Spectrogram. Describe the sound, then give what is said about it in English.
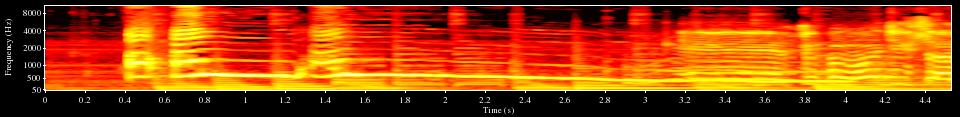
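A person imitates a wolf with one long, loud howl. The pitch slides slowly downward over several seconds, with steady chord-like backing sounds underneath. “Anyways, can I get a howl?”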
